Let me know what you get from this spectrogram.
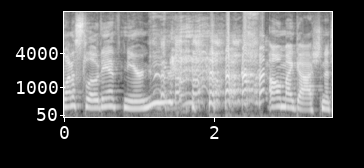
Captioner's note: both laugh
